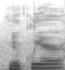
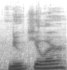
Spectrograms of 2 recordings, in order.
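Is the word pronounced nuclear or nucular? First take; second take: nuclear; nucular. First: It is said the standard way, new-klee-er. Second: It is said as new-kyuh-ler. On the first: This is the usual way to say it. "instead of saying nuclear" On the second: This copies how a politician said it. "I said nuclear? Because of him"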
